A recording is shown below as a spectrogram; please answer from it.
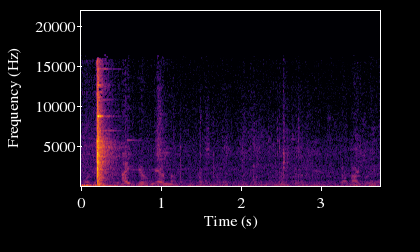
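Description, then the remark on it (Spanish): A single sharp, loud knock from a procession foreman's hammer (martillo) rings out near the start, signalling that the float of the Señor, carried by a brotherhood from Tomares, is about to stop; voices follow, talking over a low outdoor murmur. “al Señor lo han portado mm, un grupo nutrido de almonteños por la relación que tiene la Hermandad del Rocío precisamente con la del Rocío de, Almonte y estos en este caso son de una Hermandad de Tomares, se va a detener, suena el martillo.”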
